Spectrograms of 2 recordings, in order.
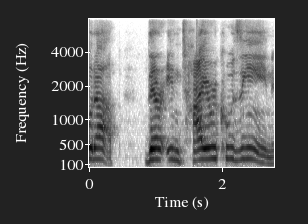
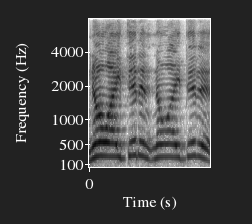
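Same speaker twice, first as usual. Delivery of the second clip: mock slow, tearful crying little kid voice; 4 semitones higher than usual. Retelling how a five-year-old cousin protested on a train: imitating a crying child. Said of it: "starts crying and saying".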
